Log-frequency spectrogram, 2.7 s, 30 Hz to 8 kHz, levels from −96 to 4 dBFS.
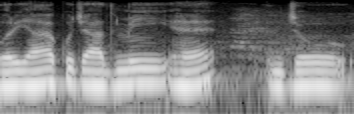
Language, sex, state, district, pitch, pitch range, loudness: Hindi, male, Chandigarh, Chandigarh, 125 Hz, 120-140 Hz, -13 LUFS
